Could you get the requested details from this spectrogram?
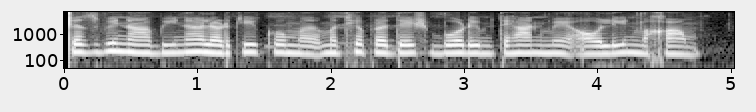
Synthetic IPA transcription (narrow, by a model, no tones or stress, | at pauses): d͡ʒɐzʋinaːbiːnalɐɽkikomɐd̪ʱjəpɾɐd̪eːʃboːɾɖɪ̃mt̪ɪɦaːnmẽʔɔːliːnmɐxaːm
